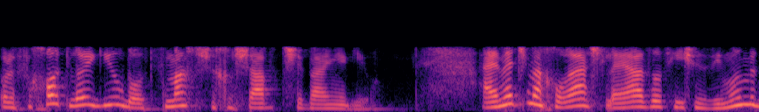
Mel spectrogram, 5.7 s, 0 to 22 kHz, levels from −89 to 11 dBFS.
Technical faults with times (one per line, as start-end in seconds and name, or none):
0.00-5.70 G.729 codec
